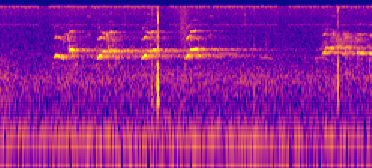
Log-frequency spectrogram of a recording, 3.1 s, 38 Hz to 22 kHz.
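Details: Bald eagles (Haliaeetus leucocephalus), perhaps 50 perched in trees at a golf course, communicate with thin, high piping chitters in quick runs of several notes, with a sharp click midway and a low background rumble.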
